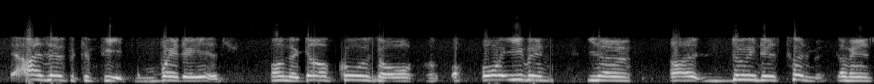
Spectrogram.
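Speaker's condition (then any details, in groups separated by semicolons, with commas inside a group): Cerebral palsy; balance issue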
